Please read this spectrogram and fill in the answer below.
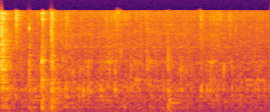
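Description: Pot of pasta shells bubbling hard at the boil, with a wooden spoon stirring and knocking against the saucepan. Several sharp knocks come in the first half second, over a steady bubbling hiss.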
